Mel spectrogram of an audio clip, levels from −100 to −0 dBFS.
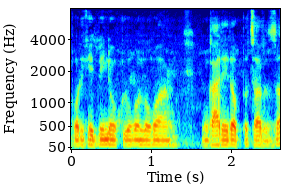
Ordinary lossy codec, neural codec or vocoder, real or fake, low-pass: none; codec, 16 kHz, 4 kbps, FunCodec, trained on LibriTTS, 50 frames a second; fake; none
